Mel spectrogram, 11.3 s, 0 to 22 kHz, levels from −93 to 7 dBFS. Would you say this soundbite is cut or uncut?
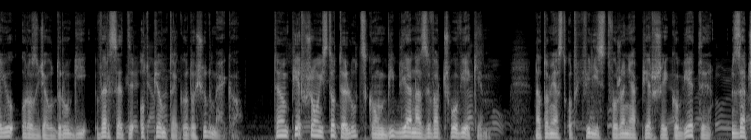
uncut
